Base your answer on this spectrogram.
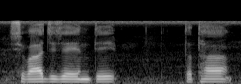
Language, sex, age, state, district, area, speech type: Sanskrit, male, 18-30, Karnataka, Bagalkot, rural, spontaneous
